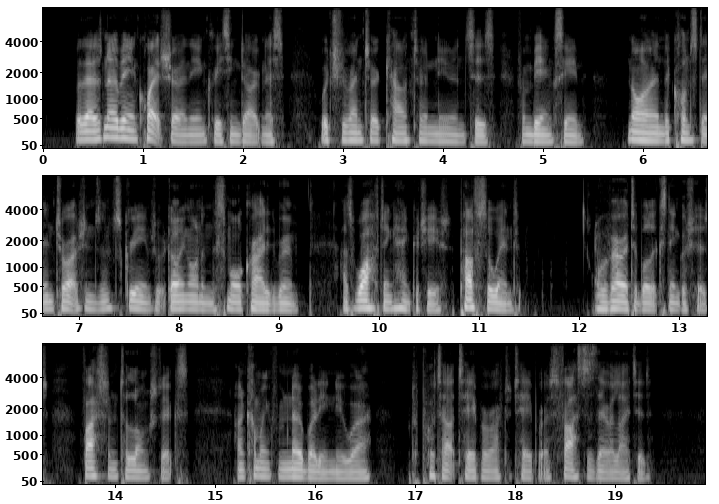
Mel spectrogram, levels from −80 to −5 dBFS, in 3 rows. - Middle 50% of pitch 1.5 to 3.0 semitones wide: Yes, average, 2.7 semitones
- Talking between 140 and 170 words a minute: No, average, 190 wpm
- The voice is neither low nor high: No, low, 105 Hz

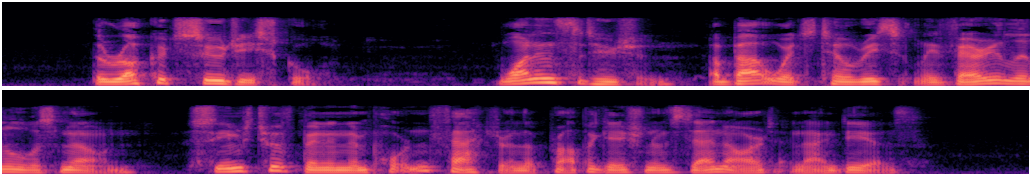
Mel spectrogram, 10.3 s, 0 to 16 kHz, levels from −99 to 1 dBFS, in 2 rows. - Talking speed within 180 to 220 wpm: No, average, 165 wpm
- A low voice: Yes, low, 105 Hz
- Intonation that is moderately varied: Yes, average, 4.3 semitones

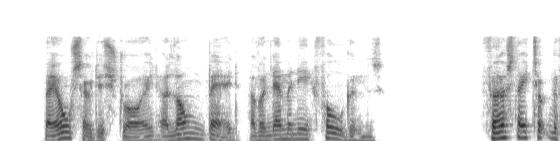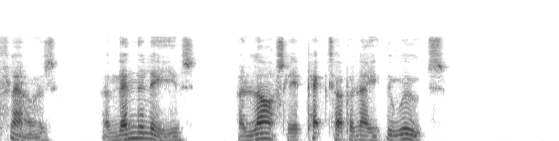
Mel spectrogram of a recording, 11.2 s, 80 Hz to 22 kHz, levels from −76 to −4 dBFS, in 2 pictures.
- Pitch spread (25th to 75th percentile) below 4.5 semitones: No, average, 5.1 semitones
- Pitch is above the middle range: No, low, 125 Hz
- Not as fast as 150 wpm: Yes, average, 140 wpm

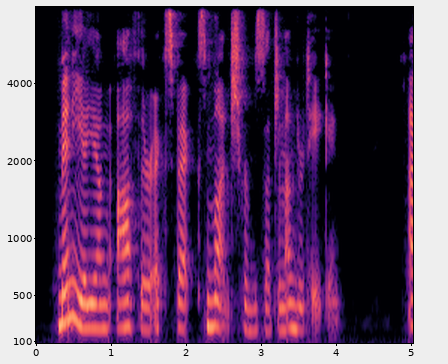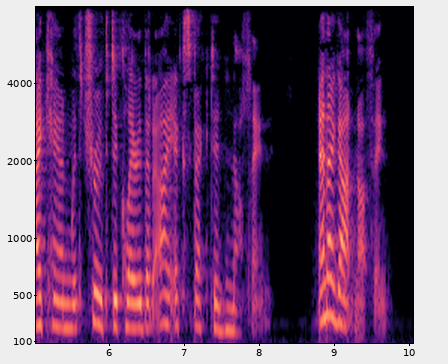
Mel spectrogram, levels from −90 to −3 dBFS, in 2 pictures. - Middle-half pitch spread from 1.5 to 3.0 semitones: Yes, narrow, 2.4 semitones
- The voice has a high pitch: Yes, high, 225 Hz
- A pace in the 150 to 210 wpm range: No, slow, 135 wpm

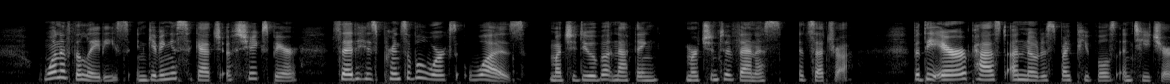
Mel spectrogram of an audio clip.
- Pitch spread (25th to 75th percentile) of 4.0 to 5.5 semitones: No, average, 3.3 semitones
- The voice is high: Yes, high, 210 Hz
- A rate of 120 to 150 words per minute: No, average, 165 wpm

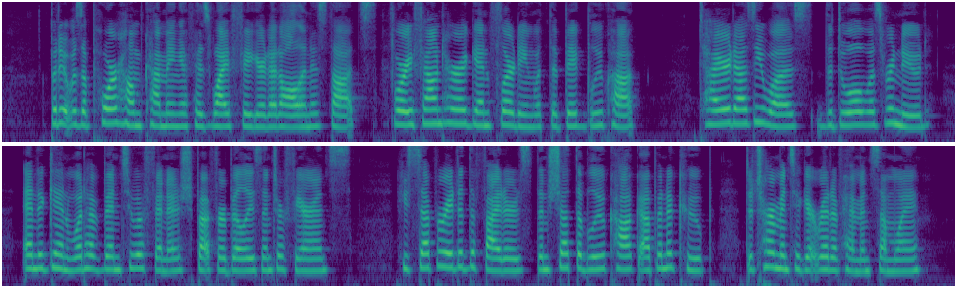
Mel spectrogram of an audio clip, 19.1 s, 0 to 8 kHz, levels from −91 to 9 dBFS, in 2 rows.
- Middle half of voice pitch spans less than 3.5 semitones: Yes, narrow, 2.6 semitones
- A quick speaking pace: Yes, fast, 215 wpm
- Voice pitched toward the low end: No, high, 245 Hz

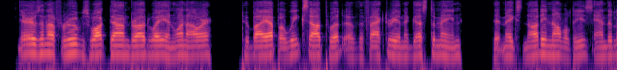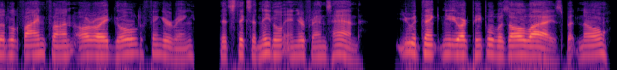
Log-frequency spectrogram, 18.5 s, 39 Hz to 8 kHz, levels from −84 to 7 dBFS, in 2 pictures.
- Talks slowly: No, average, 170 wpm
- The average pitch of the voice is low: Yes, low, 125 Hz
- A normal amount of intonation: No, narrow, 1.8 semitones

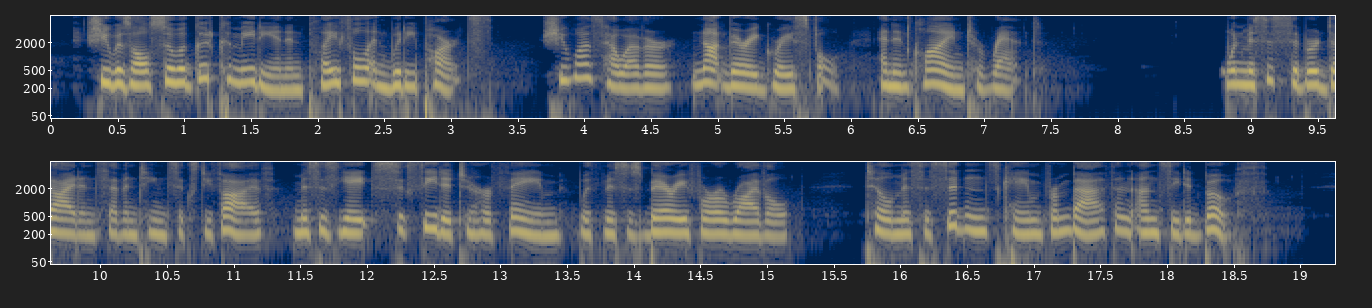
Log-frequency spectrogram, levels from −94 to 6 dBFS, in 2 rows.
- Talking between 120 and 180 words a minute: Yes, average, 150 wpm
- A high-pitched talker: Yes, high, 220 Hz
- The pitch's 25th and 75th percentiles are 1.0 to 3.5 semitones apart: Yes, average, 3.2 semitones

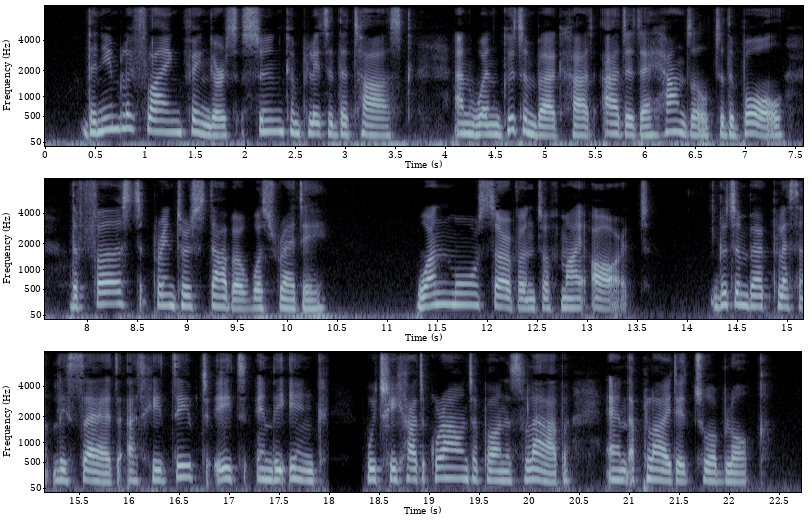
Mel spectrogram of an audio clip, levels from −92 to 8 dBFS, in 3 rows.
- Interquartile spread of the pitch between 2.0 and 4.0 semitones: Yes, average, 3.6 semitones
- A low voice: No, medium, 175 Hz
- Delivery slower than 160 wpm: Yes, average, 140 wpm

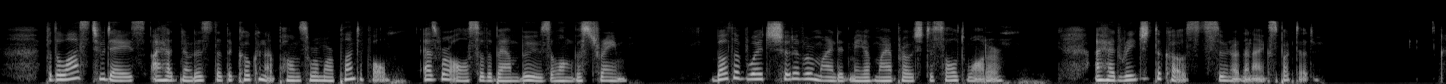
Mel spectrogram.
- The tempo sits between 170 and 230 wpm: Yes, average, 185 wpm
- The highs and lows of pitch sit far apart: No, average, 4.5 semitones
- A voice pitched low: No, medium, 185 Hz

